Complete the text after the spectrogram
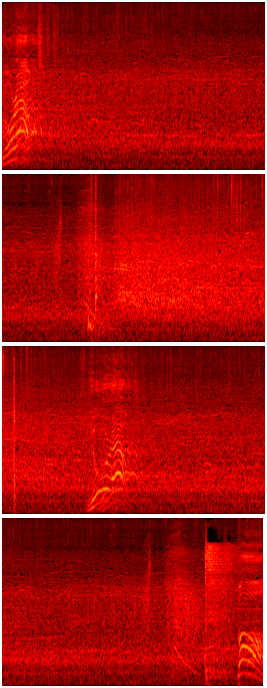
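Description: A crowd cheers and murmurs in a large stadium.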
